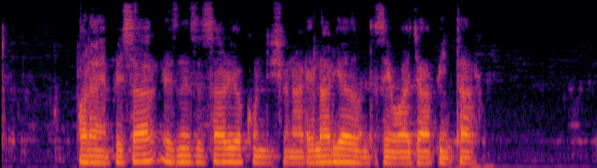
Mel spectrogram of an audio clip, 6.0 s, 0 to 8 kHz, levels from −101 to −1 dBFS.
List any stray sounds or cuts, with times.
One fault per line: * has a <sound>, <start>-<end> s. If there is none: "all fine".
all fine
